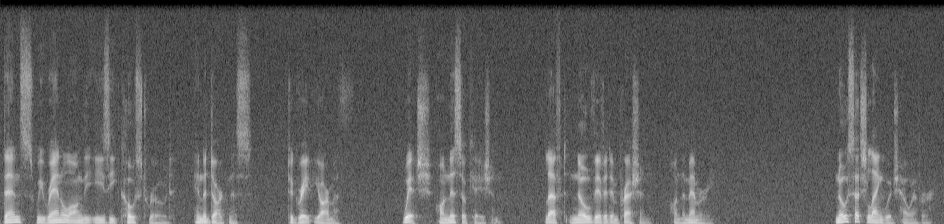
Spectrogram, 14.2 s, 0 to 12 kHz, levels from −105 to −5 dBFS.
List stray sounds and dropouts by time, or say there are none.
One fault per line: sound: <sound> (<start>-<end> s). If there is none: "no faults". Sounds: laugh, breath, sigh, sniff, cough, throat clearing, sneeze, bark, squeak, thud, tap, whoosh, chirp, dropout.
no faults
